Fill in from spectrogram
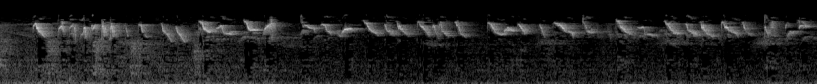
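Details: Caged-bird training song of a white-eye, meant for morning or evening sessions: long, fast stream of thin, high chirps and slurred notes, almost unbroken and evenly energetic.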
